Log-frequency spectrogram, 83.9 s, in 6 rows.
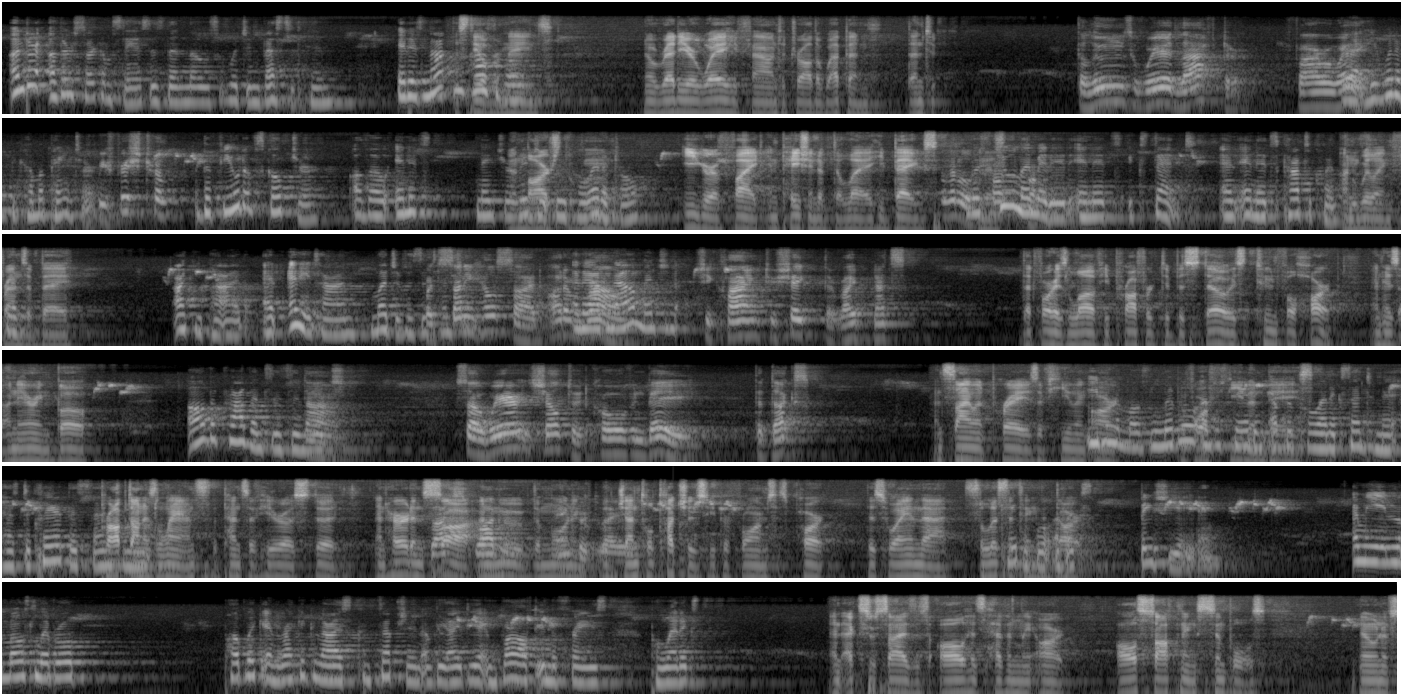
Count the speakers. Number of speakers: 3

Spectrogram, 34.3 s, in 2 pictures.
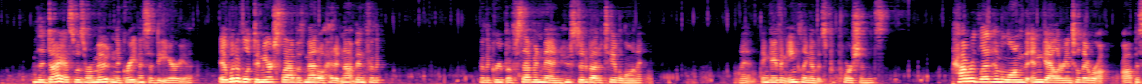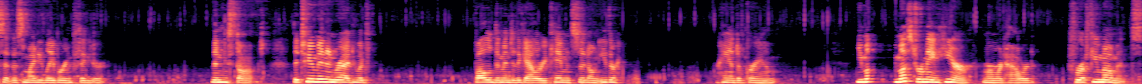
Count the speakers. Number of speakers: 1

